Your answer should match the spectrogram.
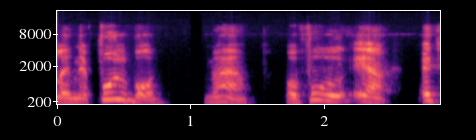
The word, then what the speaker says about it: fútbol: Oh, yeah, está fútbol. Oh, futbolista. ¿Eh? Futbolero. Fútbol. Huh? Fútbol. Yeah, with the L, fútbol.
